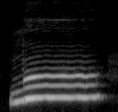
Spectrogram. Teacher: circle lips make it two counts long without going into nose. S two counts long.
